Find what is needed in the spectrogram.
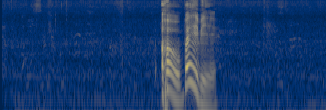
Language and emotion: Russian, positive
